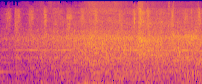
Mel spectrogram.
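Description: A waterfall rushes in a steady, loud broadband roar, heard close and continuous on a Georgia overland trail, with no talk.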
